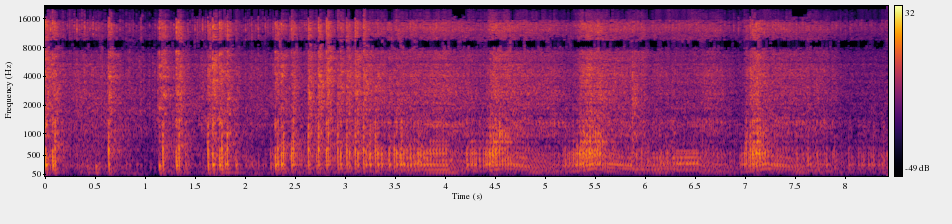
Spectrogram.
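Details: Racing lawn mower engine on methanol: loud crisp blips up and back down in sharp bursts, revs to about 9,400–9,500 rpm climbing cleanly without stumbling; pulls strongly, normal.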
